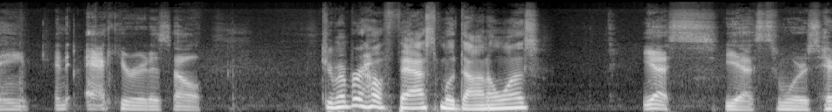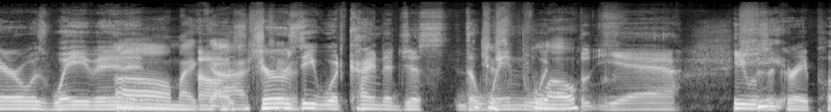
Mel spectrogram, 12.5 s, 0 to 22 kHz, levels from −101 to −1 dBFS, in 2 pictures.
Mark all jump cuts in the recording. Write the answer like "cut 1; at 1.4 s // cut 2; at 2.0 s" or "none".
none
